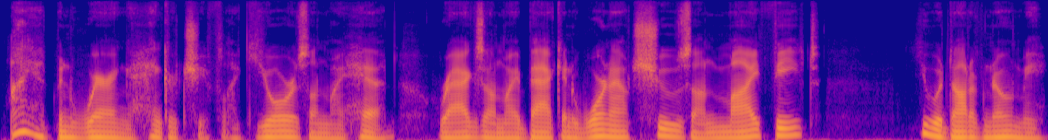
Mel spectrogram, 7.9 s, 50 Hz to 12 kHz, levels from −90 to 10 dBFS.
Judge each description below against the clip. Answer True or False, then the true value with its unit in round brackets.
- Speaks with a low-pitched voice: True (100 Hz)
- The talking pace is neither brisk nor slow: False (220 wpm)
